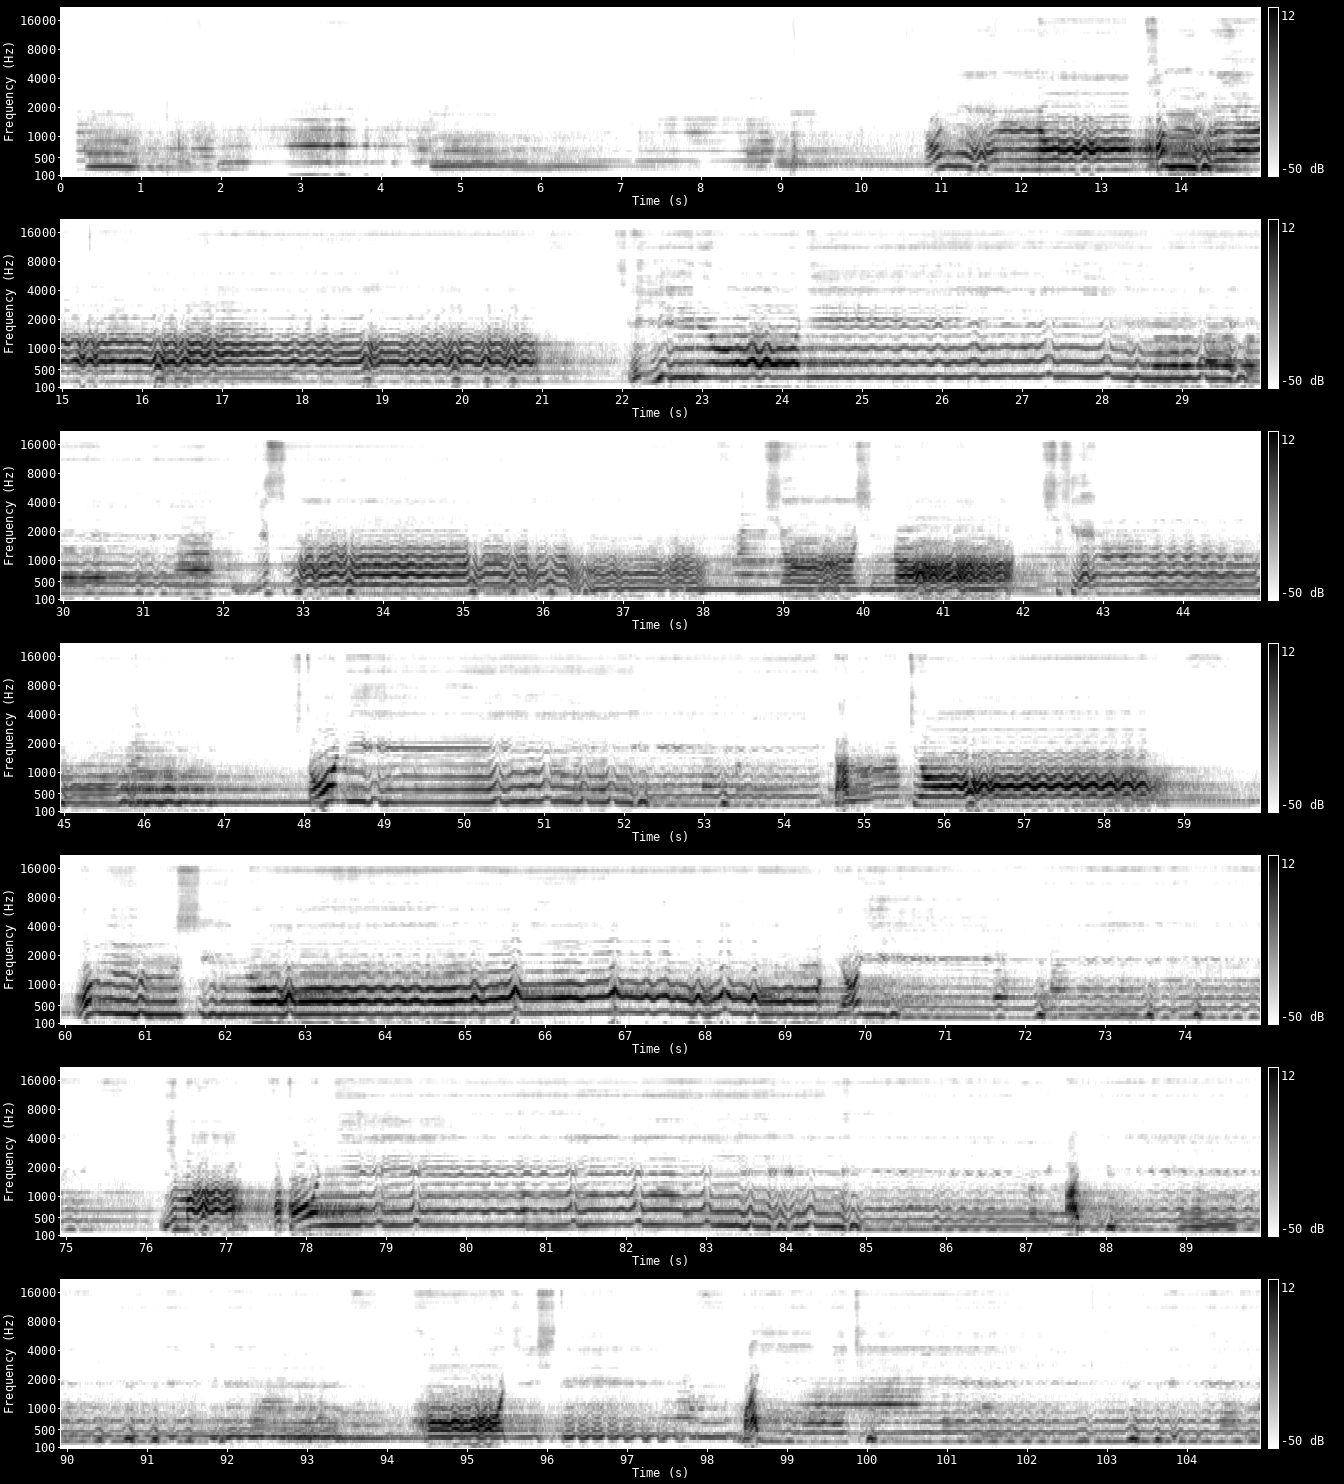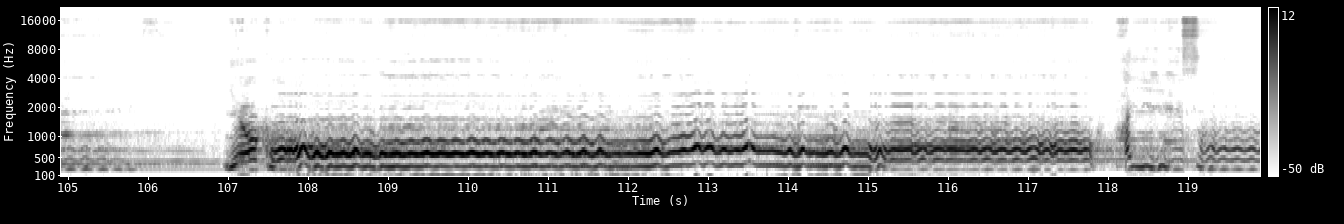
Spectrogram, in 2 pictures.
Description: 漢詩や和歌に節（ふし）をつけて歌うことを「詩吟」（しぎん）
